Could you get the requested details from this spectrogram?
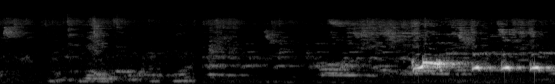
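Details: Male zebra dove, one year old, ringed from Bogor, singing in the crystal cowong voice style: human speech and faint rustling first, then clear, ringing coos repeated rapidly in the final seconds.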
